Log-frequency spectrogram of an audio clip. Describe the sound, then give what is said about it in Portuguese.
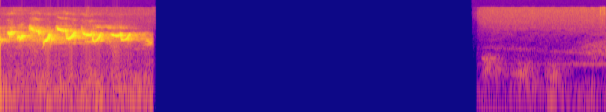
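A small bird under a tree chirps in a quick burst of high, bright tweets lasting about a second and a half, then stops, leaving near silence and a faint low background hum. “viu debaixo de uma árvore um passarinho que devia ter caído do ninho.”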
